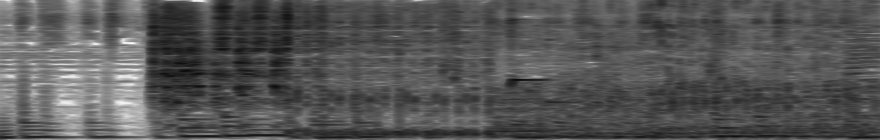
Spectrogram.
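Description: Background music with a steady bass line; about a second in, a V-twin cruiser motorcycle's engine comes in loud with a dense, pulsing low rumble and keeps running beneath the music.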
